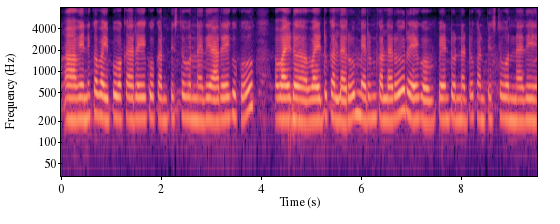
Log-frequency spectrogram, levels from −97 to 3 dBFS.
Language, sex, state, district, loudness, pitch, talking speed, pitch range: Telugu, female, Telangana, Mahabubabad, -19 LUFS, 215 Hz, 115 wpm, 210-225 Hz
